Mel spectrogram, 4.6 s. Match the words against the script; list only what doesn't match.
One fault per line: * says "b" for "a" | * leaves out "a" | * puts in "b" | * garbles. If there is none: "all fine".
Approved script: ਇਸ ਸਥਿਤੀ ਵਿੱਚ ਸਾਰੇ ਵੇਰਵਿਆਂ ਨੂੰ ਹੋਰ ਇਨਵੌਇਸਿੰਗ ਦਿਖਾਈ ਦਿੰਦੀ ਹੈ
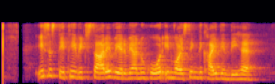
all fine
